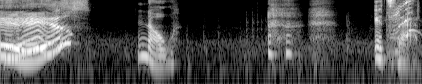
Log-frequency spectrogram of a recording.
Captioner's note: chuckles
